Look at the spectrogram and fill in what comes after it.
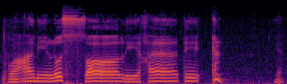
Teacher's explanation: alif lamnya ini tidak dibaca langsung ke huruf shad. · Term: alif lam syamsiah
